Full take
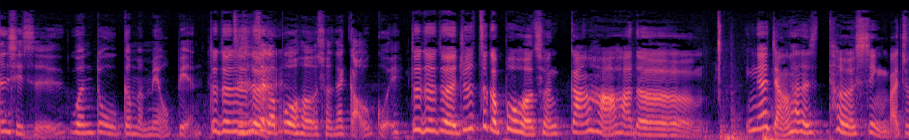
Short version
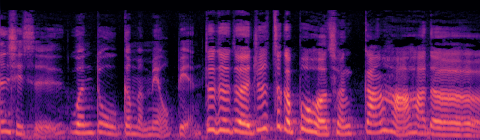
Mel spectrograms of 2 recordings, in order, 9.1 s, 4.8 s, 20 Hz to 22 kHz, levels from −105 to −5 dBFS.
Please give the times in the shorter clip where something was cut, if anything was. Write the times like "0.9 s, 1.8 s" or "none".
2.0 s

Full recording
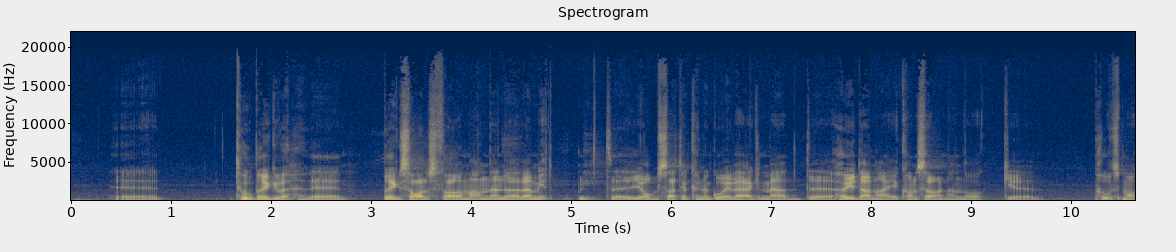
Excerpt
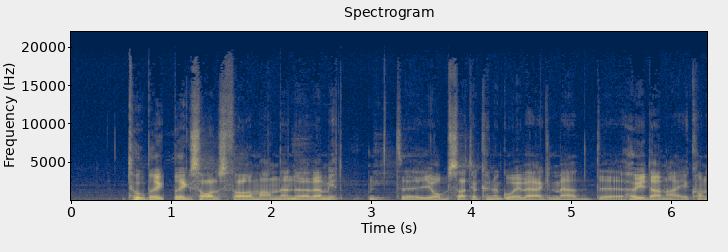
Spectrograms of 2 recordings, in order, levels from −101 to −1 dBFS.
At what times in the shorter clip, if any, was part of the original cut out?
0.9 s

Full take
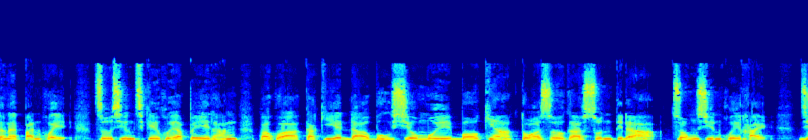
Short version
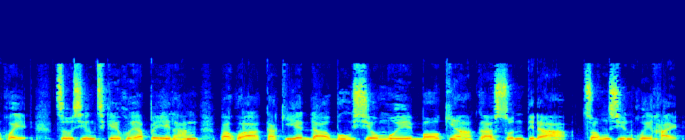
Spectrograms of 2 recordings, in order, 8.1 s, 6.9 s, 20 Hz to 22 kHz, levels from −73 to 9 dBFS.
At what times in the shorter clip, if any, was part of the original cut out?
4.8 s

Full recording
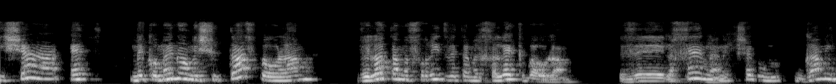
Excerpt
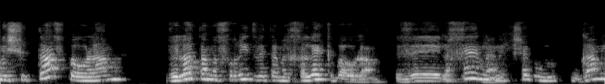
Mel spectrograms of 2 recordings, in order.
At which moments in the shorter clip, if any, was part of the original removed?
3.9 s

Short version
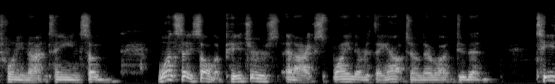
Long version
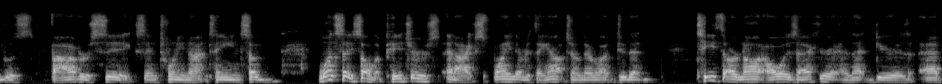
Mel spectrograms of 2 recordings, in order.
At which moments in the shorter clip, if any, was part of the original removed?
none

